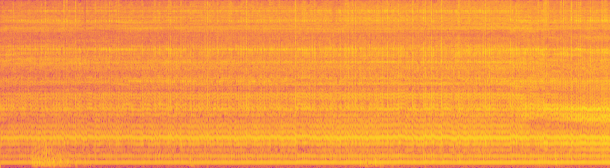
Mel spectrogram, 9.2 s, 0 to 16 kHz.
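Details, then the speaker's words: OFNA Ultra MBX nitro buggy with 2-speed and Hyper 21 Turbo engine, idle being checked just after first start; fast buzzy idle holding steady with a soft burble, very rich mixture but spinning freely. "Very rich. Very rich. I'm just checking the idle, okay? Very, very rich."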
